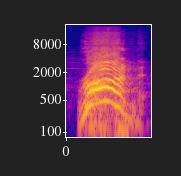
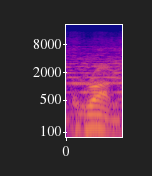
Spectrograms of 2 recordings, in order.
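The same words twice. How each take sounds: First: It is said louder. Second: It is said at normal, softer volume.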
